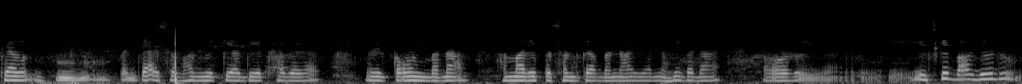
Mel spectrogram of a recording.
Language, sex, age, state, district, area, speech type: Hindi, female, 60+, Uttar Pradesh, Hardoi, rural, spontaneous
